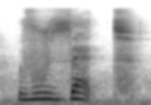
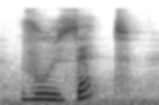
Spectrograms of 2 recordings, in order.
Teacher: And please notice that when we say vous êtes, we need to hear that Z sound because we're linking the final S in vous to the vowel E in et. This is called the liaison in French.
